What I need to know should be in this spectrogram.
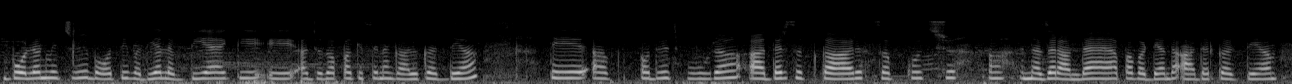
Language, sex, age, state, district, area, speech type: Punjabi, female, 18-30, Punjab, Amritsar, urban, spontaneous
